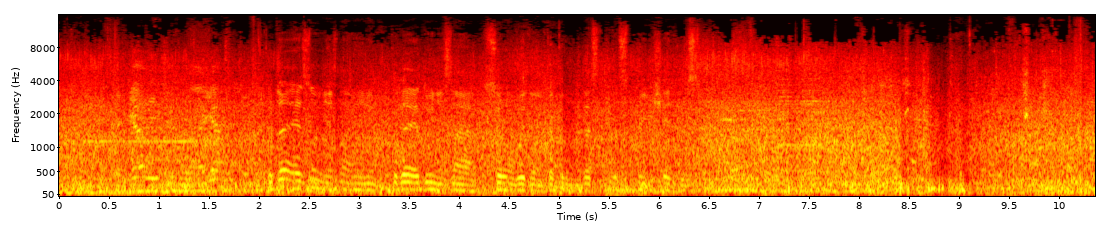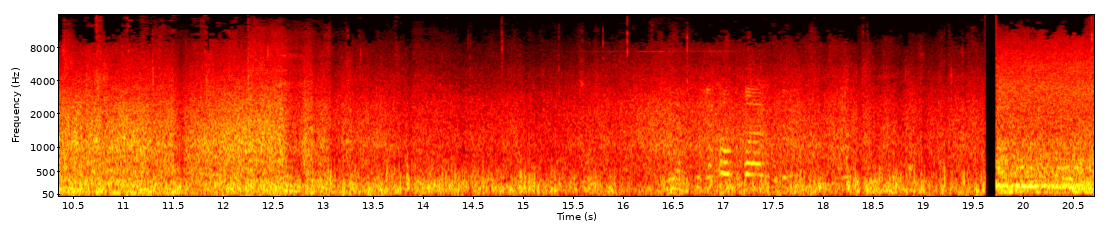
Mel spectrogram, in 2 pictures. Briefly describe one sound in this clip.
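Traffic rumbles steadily along a busy street.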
